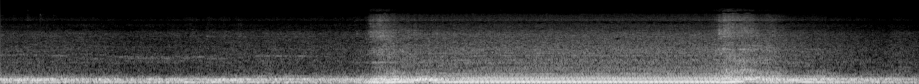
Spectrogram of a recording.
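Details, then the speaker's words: 1954 Studebaker Champion gasser, new true dual exhaust with 3.5-inch stainless tips: deep, even idle rumble swelling with a brief rev, no rasp or rattle; good deep rumble, not obnoxious, normal exhaust note. "Good deep rumble, just like we wanted. Nothing crazy obnoxious."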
